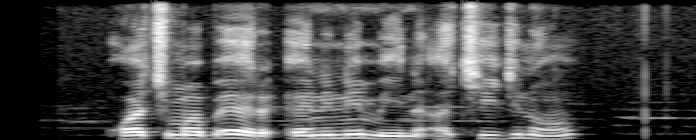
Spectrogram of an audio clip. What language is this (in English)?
Luo (Kenya and Tanzania)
